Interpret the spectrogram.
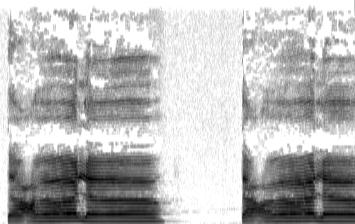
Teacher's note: کھڑی زبر ہے عین کے اوپر بھی لام کے اوپر بھی، ایک ایک الف کے برابر کھینچ کر پڑھیں گے۔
